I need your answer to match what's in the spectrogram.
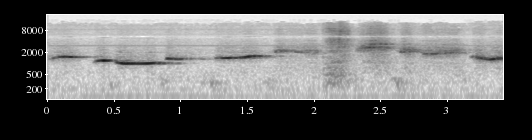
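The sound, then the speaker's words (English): Someone whistles a slow melody, fairly loud, with sustained tones that glide between pitches, a brief breathy break midway, and a low background hum. “you start whistling, you know, Star Spangled Banner”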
